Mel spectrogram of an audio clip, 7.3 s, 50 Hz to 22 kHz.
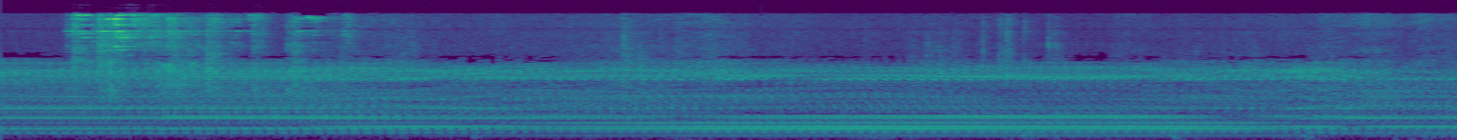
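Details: NewAir AWC-270E wine cooler: a steady droning whine with a slight throbbing beat from its worn cooling fan, before replacement.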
